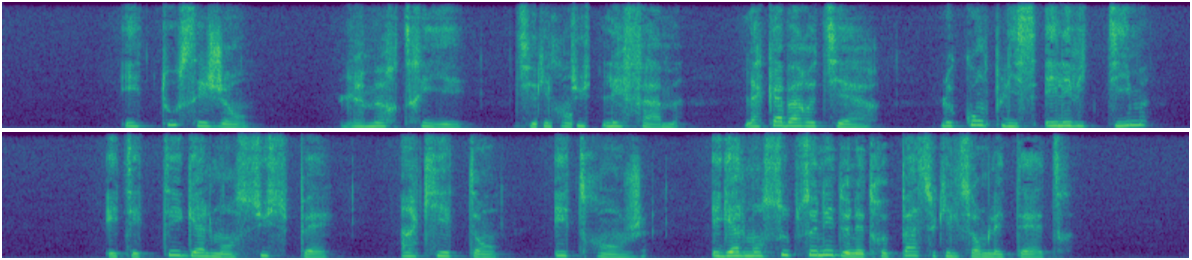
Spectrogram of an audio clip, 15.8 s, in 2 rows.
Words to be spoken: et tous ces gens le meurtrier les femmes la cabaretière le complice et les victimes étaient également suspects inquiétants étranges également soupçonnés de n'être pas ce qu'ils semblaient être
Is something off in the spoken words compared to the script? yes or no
yes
